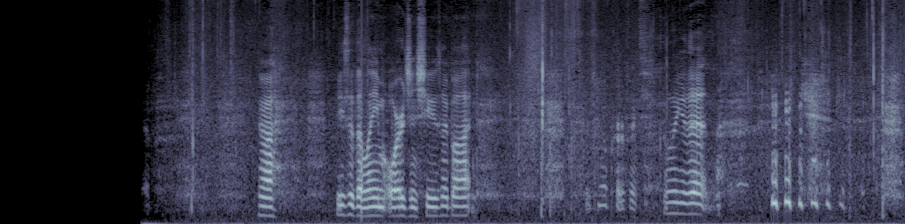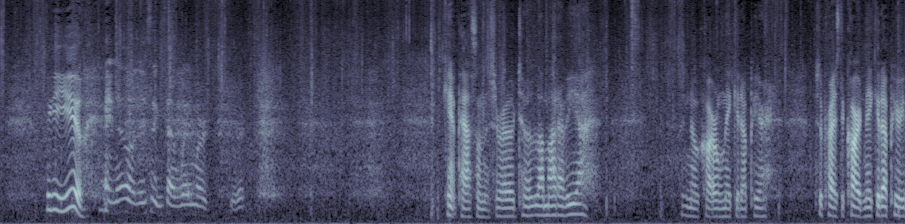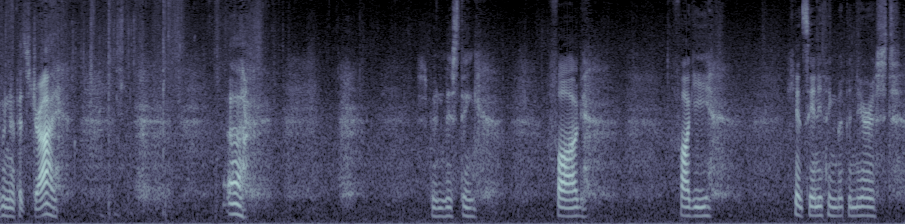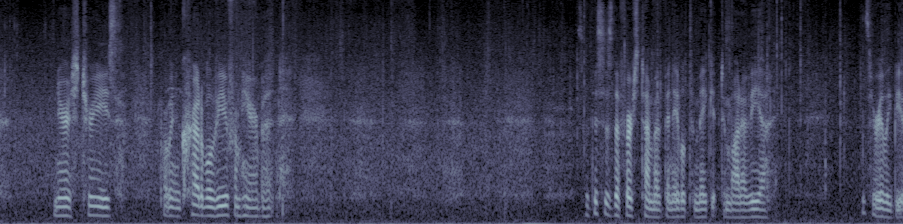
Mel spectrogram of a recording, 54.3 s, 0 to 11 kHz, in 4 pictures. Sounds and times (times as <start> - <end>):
Walk, footsteps: 2.7 - 3.6, 7.7 - 8.8, 11.6 - 23.9, 28.0 - 31.2, 50.4 - 53.7.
